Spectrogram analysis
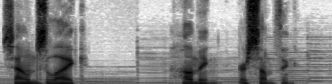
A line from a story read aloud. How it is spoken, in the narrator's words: I replied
